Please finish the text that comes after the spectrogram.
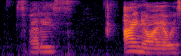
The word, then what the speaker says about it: Sepetys: Next up, and I just read this one this year, and this was Ruta Sepetys. Sepetys?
